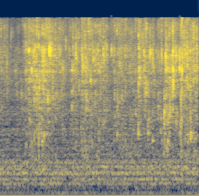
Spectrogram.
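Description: Beer wort for a pumpkin ale runs through a pipe into a fermenter on a Grainfather brew day, a steady, close gush of pouring liquid with no break for the whole short stretch.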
